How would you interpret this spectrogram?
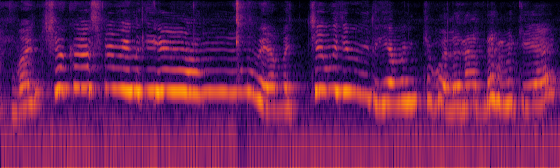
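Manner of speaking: high, slow, tearful and choked up; almost crying with gratitude; tears rising while saying it; voice breaking with emotion. Real, not acted. Thanking god for her child.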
